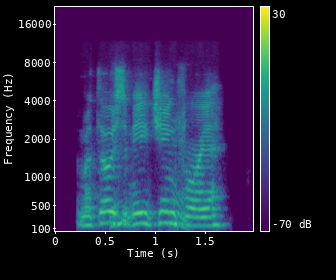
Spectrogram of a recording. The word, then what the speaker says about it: I Ching: i'm gonna i'm gonna throw some hai ching for you it's actually quick it's actually pronounced iching i'm gonna throw some eejing for you it's either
